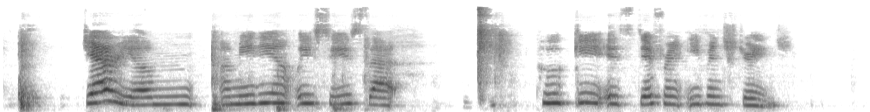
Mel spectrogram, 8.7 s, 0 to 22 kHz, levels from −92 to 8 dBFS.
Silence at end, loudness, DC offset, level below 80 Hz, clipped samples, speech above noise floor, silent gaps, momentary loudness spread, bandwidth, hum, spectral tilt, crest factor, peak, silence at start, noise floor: 0.85 s; -26 LUFS; under 0.1%; -64 dBFS; under 0.1%; 57 dB; none; 12 LU; 16 kHz; none; -2.5 dB/octave; 20 dB; -6 dBFS; 0.2 s; -83 dBFS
